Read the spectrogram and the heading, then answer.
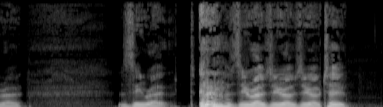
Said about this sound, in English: Let me do it one more time since I coughed.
